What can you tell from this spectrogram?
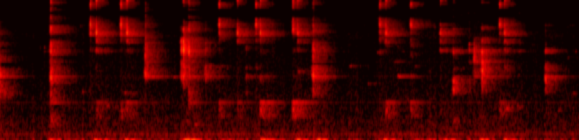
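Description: Faint, irregular clicking of a computer mouse and keyboard, some clicks coming in quick pairs.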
